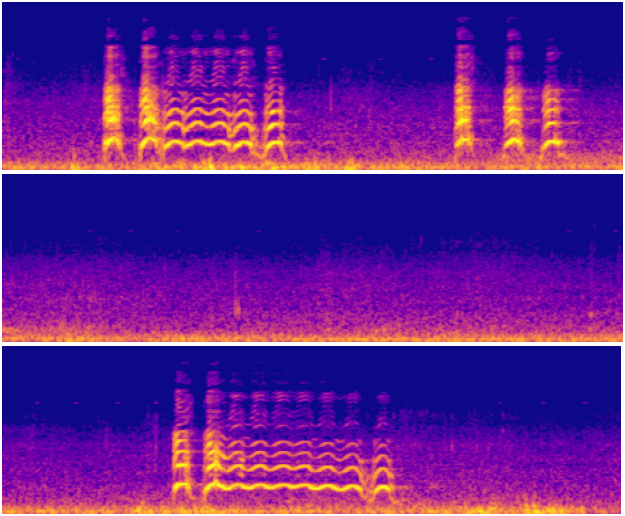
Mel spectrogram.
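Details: Domestic dog producing drawn-out wavering whines, each opening with a sharp bark, plus a quick pair of barks in between, separated by several seconds of near silence with a faint low rumble.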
